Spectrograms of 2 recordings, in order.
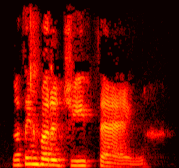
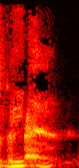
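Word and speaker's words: Nothin' But a G Thang: Have I been pronouncing it wrong? – Nothing But a G Thing. – I thought it was good thing. – The title proper says thang.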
